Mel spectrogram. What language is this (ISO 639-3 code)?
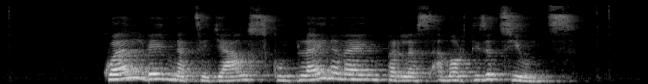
roh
